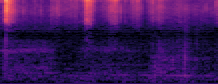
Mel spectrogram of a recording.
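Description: A few faint, short clicks and rustles from small juggling balls being handled in the hand: one at the very start and two about a second in.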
